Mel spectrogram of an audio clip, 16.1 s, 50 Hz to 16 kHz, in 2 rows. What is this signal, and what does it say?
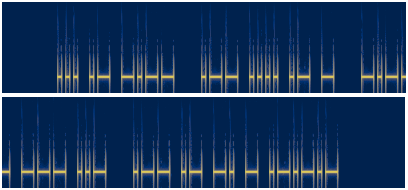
Morse code, heard as a keyed tone, about 15 wpm, 700 Hz. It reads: SAY WHAT YOU WANT.
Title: Sentences from Top 200 Words 15wpm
